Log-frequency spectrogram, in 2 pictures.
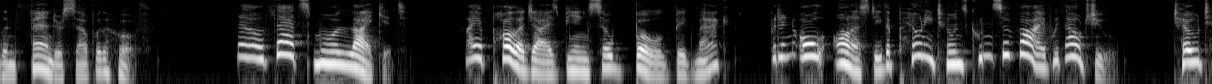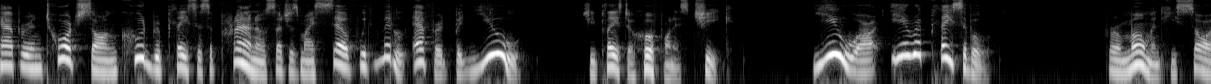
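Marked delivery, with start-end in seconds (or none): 2.4-17.4 higher and louder, flattering diva; high, theatrical refined mare; Rarity voice. Acted. 20.2-22.1 higher and louder, flattering diva; high, theatrical refined mare; Rarity voice. Acted.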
